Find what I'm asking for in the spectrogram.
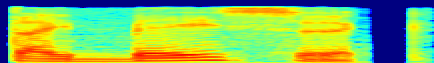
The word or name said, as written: dibasic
